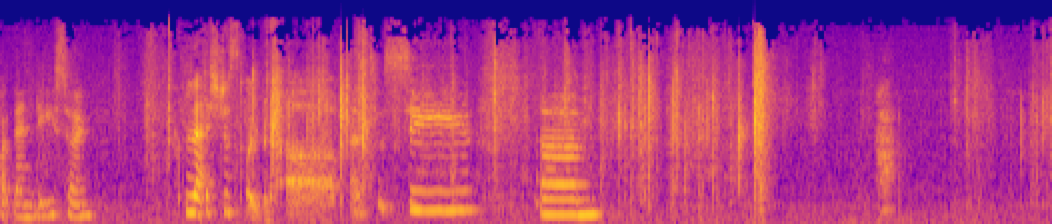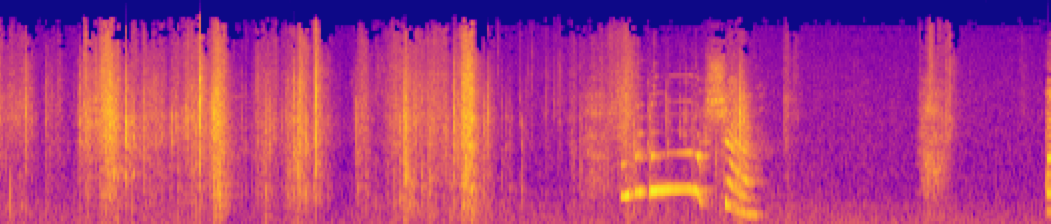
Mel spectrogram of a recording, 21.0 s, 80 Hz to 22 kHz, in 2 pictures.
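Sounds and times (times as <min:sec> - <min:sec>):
wrapping paper tearing and crinkling: 0:01.2 - 0:08.3, 0:09.5 - 0:18.5.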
